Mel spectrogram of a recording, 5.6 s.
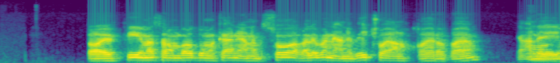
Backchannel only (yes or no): yes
